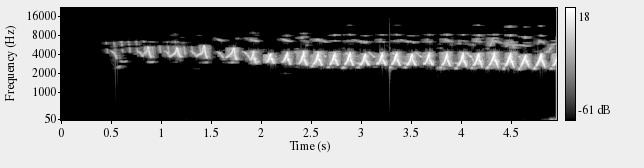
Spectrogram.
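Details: Woodlark song phrase that starts quietly with thin high notes and steadily grows louder into a regular, rapid run of repeated downslurred whistles, about three per second, continuing to the end.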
